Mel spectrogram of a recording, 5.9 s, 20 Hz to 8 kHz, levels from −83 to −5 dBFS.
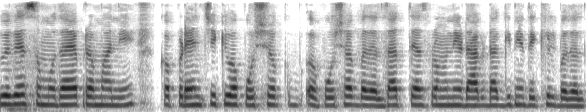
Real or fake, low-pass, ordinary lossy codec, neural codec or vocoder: real; 7.2 kHz; AAC, 32 kbps; none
